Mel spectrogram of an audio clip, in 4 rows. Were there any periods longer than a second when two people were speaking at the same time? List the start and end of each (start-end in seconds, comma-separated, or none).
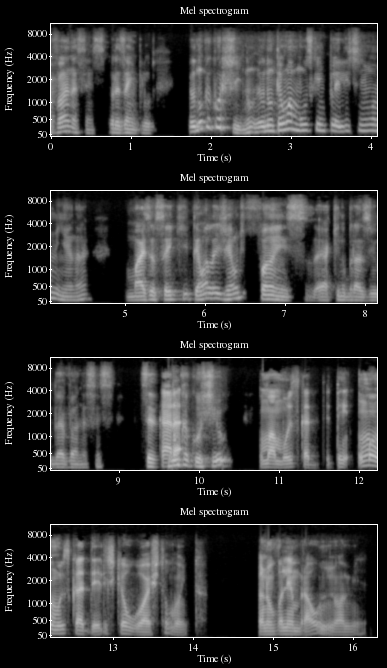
none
